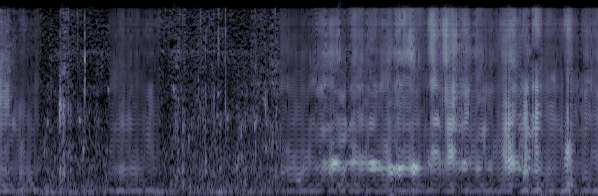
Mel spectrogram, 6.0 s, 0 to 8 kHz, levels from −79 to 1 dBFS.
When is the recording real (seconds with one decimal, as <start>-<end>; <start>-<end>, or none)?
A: 0.4-1.1; 1.6-2.8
